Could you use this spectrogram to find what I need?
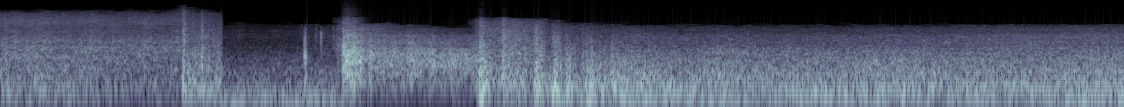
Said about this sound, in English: Secondary explosions taking place in that building. There were continuous explosions. We're hearing a number of large booms coming from that area. We can only guess what is going on.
